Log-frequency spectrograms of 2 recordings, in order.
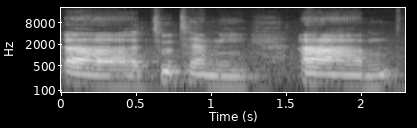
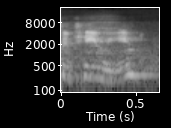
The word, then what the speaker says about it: TUTEEMI: Okay, so actually TUTEEMI is actually pronounced TUTEEMI. Thank you. Because it comes from the word tutee. You know, like a mentor has a mentee, and a tutor has a tutee.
